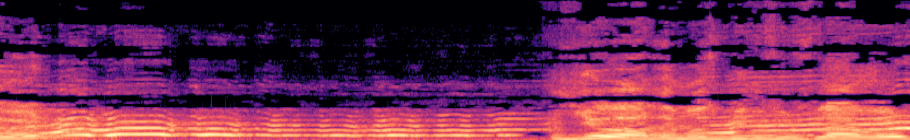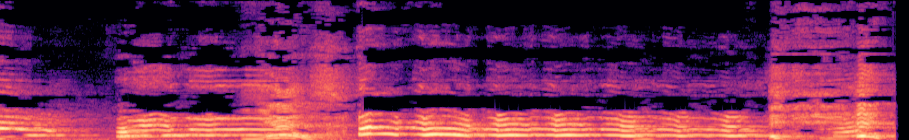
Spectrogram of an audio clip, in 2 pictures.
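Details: Meeka, a female Siberian husky, screams while her owners bathe and groom her at a groomers; long sustained high wailing tones waver and hold, broken by a rougher vocal burst, with human voices talking in a small room.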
